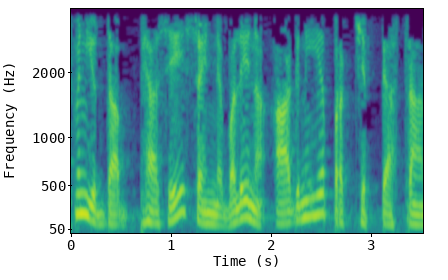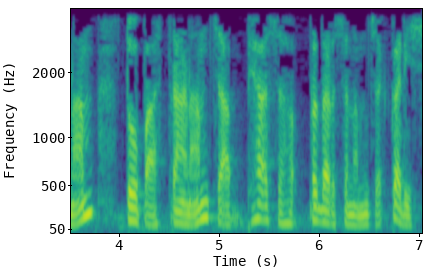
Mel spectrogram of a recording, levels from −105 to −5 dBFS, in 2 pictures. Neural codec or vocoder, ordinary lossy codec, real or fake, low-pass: none; none; real; 3.6 kHz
